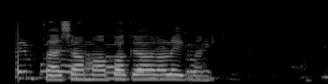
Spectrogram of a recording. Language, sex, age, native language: Icelandic, male, 12, Icelandic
